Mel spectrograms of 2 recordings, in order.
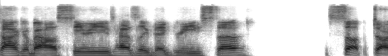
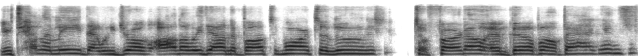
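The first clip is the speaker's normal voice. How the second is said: high, furious, cursing rant; 10 semitones higher than usual. Recounting a cousin's fury after losing a game, imitating an angry rant. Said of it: "he was so mad, bro".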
